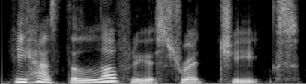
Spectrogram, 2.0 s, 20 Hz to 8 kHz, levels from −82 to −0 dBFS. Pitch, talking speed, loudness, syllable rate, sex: 210 Hz, 175 wpm, -17 LUFS, 4.3 syllables/s, female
